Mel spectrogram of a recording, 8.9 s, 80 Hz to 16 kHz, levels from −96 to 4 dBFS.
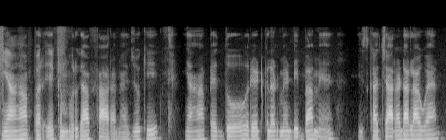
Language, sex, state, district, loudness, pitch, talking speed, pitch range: Hindi, male, Jharkhand, Garhwa, -20 LUFS, 105 Hz, 140 wpm, 100-110 Hz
